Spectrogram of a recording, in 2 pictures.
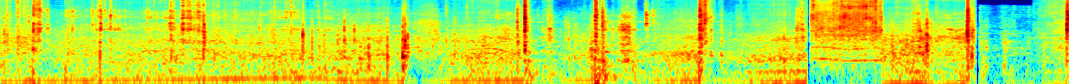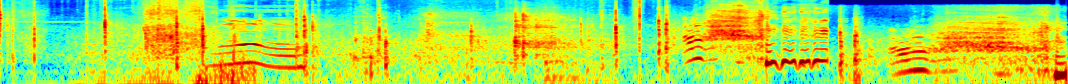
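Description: Stunt scooter wheels rolling over concrete and ramps, with sharp clacks and knocks of the deck and wheels hitting the ground.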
